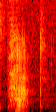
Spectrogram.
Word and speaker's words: PAT: I'll pronounce the acronym PAT as PAT.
